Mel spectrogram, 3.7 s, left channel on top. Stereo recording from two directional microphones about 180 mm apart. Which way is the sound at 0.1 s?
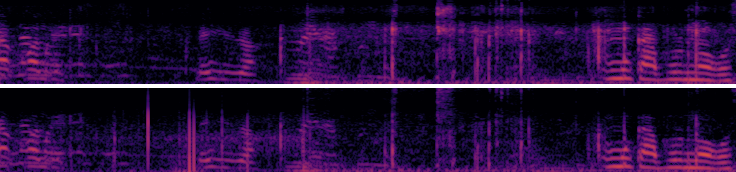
45° right (ahead or behind).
